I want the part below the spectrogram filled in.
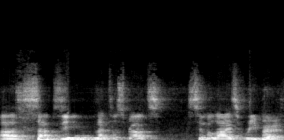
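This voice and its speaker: A slight Persian accent comes through at a very slow pace, with ordinary pitch variation, audible room echo and noticeable background noise. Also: man. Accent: weak Persian. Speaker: speaker at a religious community celebration. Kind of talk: prepared speech. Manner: halting.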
